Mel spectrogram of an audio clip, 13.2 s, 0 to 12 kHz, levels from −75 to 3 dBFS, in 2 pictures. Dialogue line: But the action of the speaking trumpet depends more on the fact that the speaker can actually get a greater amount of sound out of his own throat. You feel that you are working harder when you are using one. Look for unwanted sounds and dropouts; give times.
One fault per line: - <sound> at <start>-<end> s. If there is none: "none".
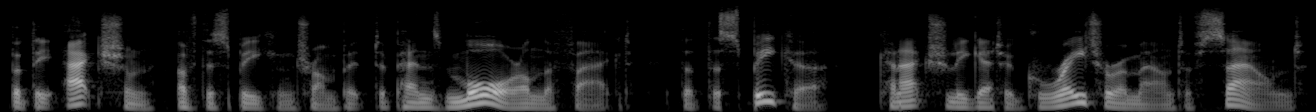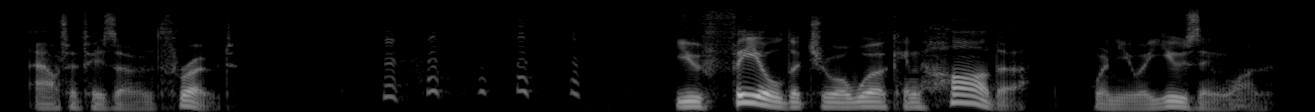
- laugh at 8.2-9.5 s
